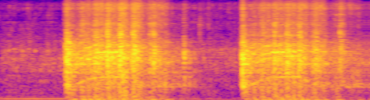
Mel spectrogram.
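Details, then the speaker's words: Mini jet boat engine that would not start after the hull filled with water (bilge pumps left off): spark plugs out, two short cranking bursts spraying and hissing water from the cylinders, no firing. Hydrolocked engine, water in cylinders. "Wow, there was a lot of water in the engine. Water gets into the engine, fills up the space in the cylinder, and water doesn't compress, so the pistons can't move the water."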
